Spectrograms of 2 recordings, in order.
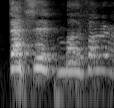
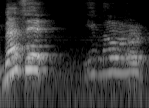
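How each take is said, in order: First: Much higher shrill mock mom outburst; mother ending the fight, imitated much higher; mom yelling. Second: Correcting the mother's quote, higher pitch; mom, retold again. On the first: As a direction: play the furious mother, cranked up high. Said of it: "my mom, your grandma, says". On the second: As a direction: redo the mother's line, higher and biting. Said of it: "or excuse me".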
